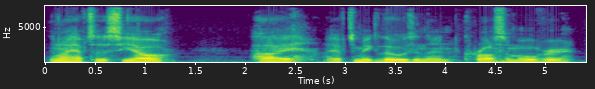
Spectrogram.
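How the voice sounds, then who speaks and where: A man's voice: low-pitched, completely flat delivery, a little slow, mellow. A man casually walking through a do-it-yourself project in a plainspoken, explanatory way. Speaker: DIY car vlog host. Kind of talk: casual project walkthrough with voice-over.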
